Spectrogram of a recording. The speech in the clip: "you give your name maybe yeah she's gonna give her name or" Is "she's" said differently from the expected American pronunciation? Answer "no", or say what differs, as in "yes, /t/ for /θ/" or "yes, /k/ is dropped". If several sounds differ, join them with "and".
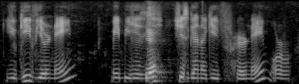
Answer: yes, /s/ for /z/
